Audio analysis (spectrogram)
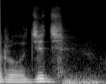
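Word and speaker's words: roses: रो, रो, ज, रोज, रोज, और ये इसमें एस जोड़ दिया तो रोजिज, रोजिज, रोजिज। ठीक है, तो जो एस है इसका उच्चारण क्या हो जाएगा? इज, रोजिज।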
